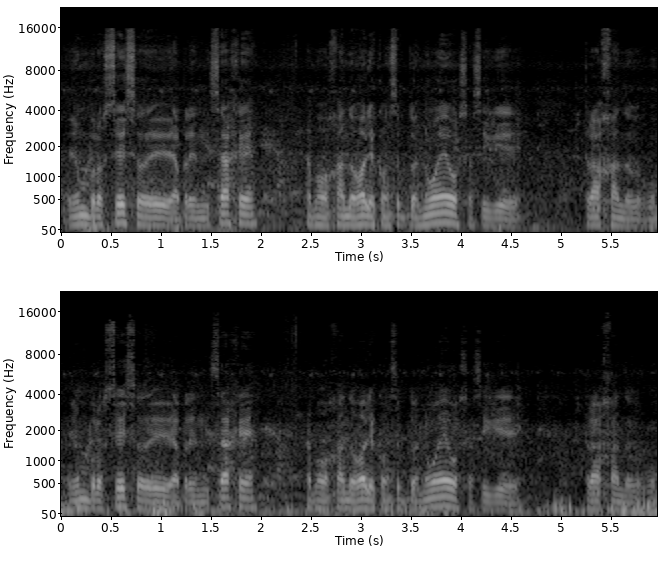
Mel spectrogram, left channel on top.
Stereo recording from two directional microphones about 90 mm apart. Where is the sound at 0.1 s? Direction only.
50° left (ahead or behind).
